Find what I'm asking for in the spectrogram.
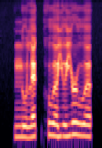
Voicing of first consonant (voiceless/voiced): voiced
